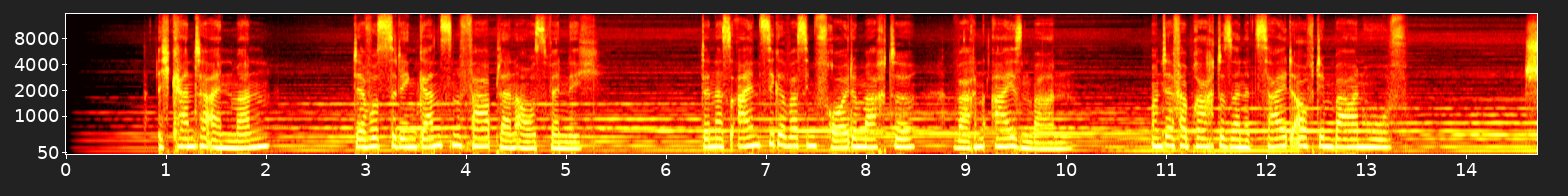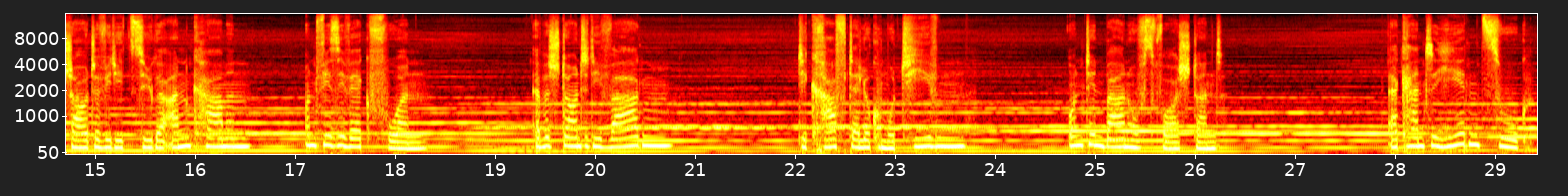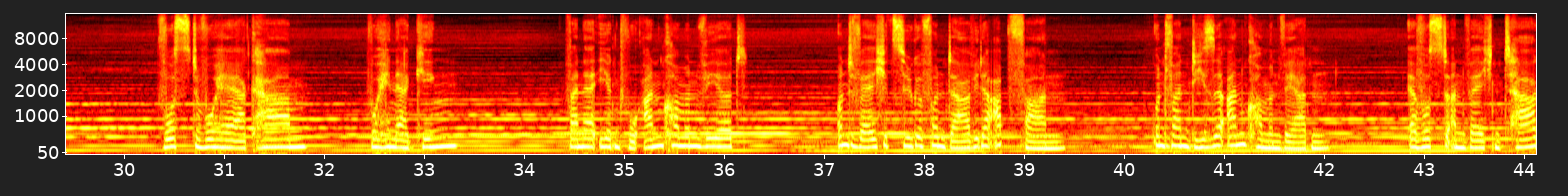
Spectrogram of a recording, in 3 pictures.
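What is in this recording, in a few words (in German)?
de hörbuch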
